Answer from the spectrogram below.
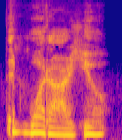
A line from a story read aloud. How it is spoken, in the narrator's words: I sighed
